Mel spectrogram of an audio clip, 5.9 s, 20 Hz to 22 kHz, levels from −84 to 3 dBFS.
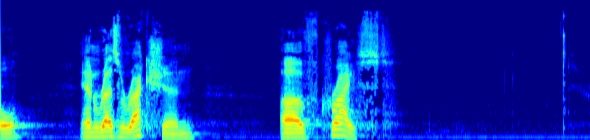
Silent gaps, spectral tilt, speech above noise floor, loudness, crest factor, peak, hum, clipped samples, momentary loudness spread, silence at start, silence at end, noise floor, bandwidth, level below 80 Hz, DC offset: none; -4.5 dB/octave; 43 dB; -26 LUFS; 22 dB; -8 dBFS; none; under 0.1%; 15 LU; 0 s; 2.05 s; -68 dBFS; 15.5 kHz; -70 dBFS; under 0.1%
